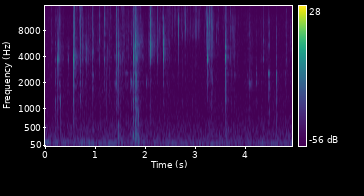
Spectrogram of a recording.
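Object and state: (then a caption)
Bar soap being shaved with a blade. A metal blade shaves long slices off a solid white bar soap with an orange base, held in hand. Quiet, bright crisp crackles and crunchy scraping ticks sound irregularly over a faint low hum, with a few sharper clicks standing out.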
